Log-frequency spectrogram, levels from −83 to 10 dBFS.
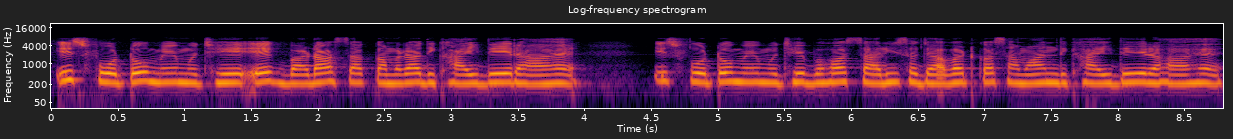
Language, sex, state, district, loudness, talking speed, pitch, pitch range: Hindi, female, Madhya Pradesh, Katni, -16 LUFS, 170 wpm, 235 Hz, 230-245 Hz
